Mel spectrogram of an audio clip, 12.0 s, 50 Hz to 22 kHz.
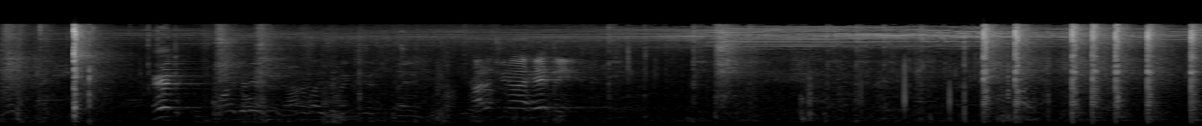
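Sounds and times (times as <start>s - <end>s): airsoft pistol shots: 9.8s - 12.0s.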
